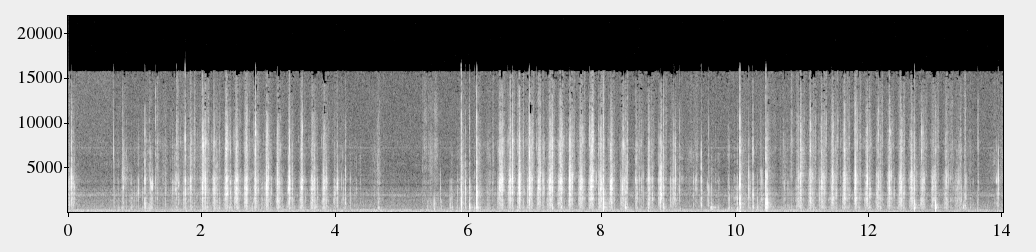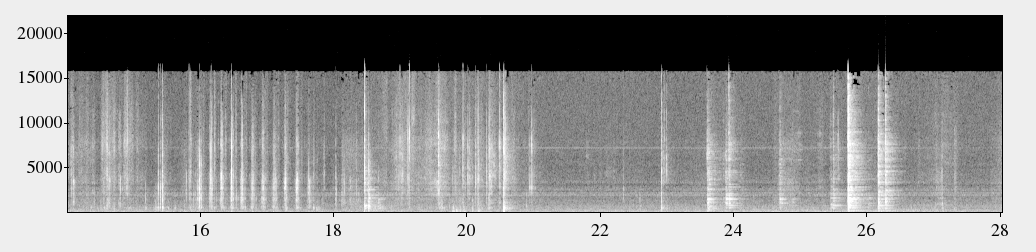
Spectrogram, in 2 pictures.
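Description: Handling noise from an opened JBL Go's plastic case and internals: long runs of rapid clicking and scratching as the parts are worked by hand, then scattered clicks and a few short squeaks near the end.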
